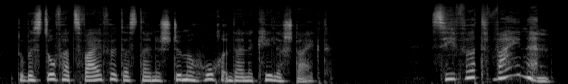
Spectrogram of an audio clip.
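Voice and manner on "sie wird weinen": high, hissing voice, spat out. Mbuya Riley's housekeeper answers the woman asking for a place to stay, hissing. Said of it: "zischt die Haushaltshilfe".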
